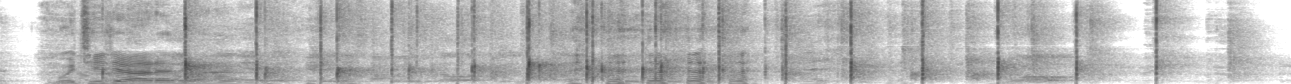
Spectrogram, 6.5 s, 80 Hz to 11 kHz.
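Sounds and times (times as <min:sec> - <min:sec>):
speech: 0:00.2 - 0:02.0, 0:02.8 - 0:04.0
voices chattering: 0:00.2 - 0:06.4
people laughing: 0:00.3 - 0:06.2
scattered hand claps from a few people: 0:00.4 - 0:06.4.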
